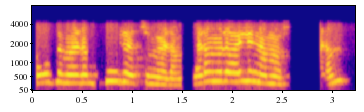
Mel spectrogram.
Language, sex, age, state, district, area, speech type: Odia, female, 45-60, Odisha, Ganjam, urban, conversation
